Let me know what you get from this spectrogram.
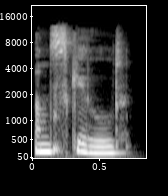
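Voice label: "unskilled", British English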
